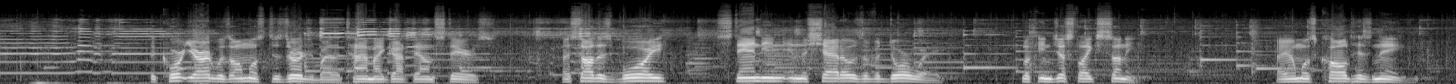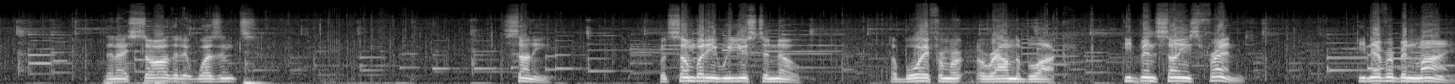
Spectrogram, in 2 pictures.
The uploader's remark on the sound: On this summer night, from the middle of my backyard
